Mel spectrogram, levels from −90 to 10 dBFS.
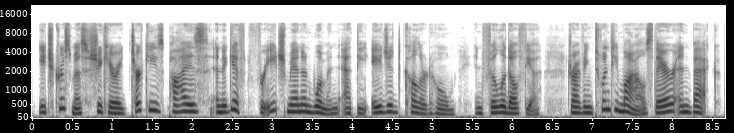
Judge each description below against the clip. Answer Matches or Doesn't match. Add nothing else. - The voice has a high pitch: Matches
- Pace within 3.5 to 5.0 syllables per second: Doesn't match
